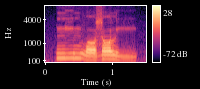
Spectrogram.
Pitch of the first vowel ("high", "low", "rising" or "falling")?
high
